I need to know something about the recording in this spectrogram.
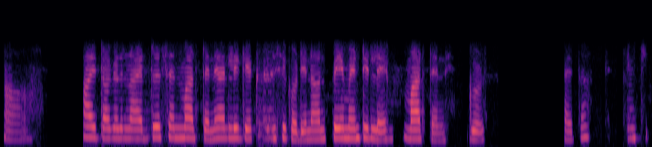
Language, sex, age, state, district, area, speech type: Kannada, female, 18-30, Karnataka, Udupi, rural, conversation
